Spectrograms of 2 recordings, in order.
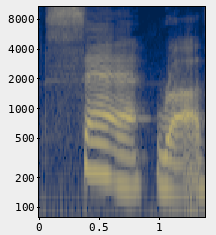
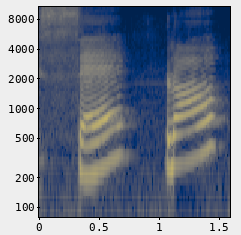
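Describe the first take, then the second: First: The name is said with American English vowels. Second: The name is said with Japanese-style vowels. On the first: "in American English, it is Sarah" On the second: "in Japanese, a closer pronunciation would be Sarah"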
